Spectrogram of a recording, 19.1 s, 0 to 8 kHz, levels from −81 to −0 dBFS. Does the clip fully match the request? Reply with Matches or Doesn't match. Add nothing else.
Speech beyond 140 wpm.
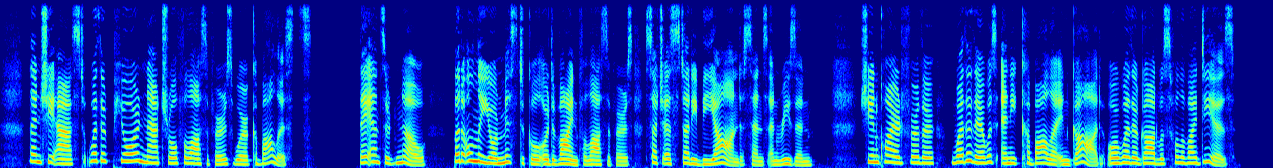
Doesn't match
